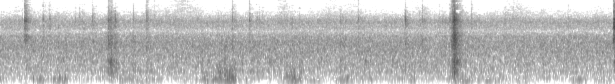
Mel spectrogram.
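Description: A plastic panel clicks and rattles as hands handle it.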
